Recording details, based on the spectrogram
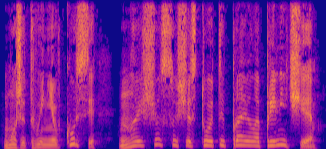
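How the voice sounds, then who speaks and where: Man voicing prim young woman, earnest lecturing tone, high voice, close dry sound. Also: huge pitch swings, a little slow, dry recording, heavily acted. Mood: insistent. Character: pretty young woman NPC, strict, insistent, prim.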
